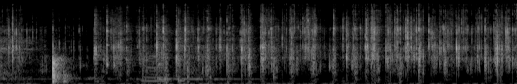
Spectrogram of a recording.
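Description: A can of Funkin nitro espresso martini cocktail cracks open with one sharp pop, followed by a steady crackling fizz of tiny bursting bubbles that keeps going for several seconds, with no talking.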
